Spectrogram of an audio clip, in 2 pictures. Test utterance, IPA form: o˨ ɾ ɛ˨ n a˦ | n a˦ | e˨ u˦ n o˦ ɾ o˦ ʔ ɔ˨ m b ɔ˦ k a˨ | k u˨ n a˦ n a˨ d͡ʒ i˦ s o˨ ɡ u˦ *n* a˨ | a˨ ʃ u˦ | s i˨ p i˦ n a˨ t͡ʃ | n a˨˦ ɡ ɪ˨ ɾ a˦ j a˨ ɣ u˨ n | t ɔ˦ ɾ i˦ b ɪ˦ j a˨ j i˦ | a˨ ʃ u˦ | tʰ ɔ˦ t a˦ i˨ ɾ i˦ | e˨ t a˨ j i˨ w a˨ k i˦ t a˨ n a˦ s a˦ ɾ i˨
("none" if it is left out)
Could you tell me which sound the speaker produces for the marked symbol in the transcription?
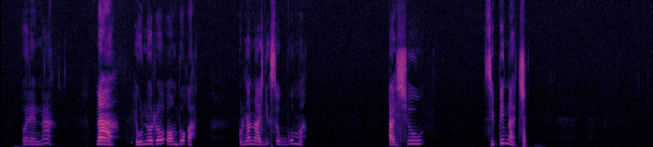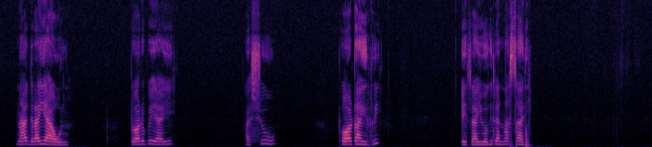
m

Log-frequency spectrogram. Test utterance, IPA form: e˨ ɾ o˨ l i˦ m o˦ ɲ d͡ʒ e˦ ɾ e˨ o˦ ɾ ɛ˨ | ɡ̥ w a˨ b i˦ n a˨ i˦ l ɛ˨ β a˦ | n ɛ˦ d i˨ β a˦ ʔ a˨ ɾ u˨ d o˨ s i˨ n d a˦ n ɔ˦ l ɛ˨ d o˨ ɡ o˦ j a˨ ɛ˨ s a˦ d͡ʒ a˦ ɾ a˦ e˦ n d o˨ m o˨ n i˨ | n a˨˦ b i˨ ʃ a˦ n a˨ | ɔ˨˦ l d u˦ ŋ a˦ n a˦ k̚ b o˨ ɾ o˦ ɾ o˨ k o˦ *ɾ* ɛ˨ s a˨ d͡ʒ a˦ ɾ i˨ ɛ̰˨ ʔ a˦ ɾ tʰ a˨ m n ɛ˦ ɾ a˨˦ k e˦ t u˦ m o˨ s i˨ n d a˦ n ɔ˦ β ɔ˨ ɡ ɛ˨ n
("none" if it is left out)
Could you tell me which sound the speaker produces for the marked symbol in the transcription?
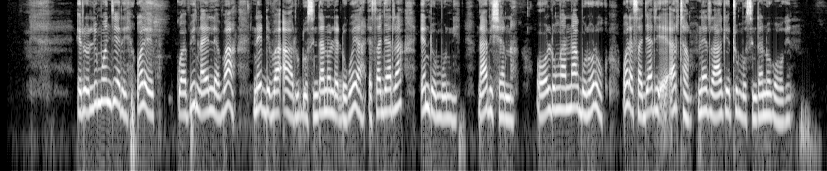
ɾ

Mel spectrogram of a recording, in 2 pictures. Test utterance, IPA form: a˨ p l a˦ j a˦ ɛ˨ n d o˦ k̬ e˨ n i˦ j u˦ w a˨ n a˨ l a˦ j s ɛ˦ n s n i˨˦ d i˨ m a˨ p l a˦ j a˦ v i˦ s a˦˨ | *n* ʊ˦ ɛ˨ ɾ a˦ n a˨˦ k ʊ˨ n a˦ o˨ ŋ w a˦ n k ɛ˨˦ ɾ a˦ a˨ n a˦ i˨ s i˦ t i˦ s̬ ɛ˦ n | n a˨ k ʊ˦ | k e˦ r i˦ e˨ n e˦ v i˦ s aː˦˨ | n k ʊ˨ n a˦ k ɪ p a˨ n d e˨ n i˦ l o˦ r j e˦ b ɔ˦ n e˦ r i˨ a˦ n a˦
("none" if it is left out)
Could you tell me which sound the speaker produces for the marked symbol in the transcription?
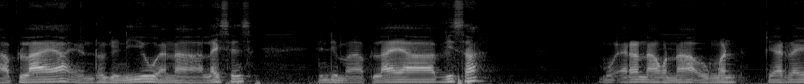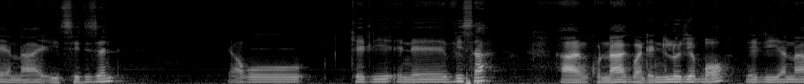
m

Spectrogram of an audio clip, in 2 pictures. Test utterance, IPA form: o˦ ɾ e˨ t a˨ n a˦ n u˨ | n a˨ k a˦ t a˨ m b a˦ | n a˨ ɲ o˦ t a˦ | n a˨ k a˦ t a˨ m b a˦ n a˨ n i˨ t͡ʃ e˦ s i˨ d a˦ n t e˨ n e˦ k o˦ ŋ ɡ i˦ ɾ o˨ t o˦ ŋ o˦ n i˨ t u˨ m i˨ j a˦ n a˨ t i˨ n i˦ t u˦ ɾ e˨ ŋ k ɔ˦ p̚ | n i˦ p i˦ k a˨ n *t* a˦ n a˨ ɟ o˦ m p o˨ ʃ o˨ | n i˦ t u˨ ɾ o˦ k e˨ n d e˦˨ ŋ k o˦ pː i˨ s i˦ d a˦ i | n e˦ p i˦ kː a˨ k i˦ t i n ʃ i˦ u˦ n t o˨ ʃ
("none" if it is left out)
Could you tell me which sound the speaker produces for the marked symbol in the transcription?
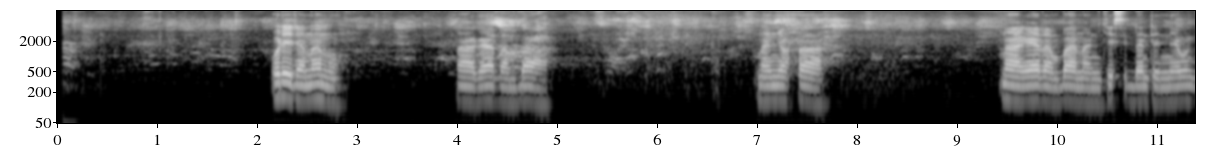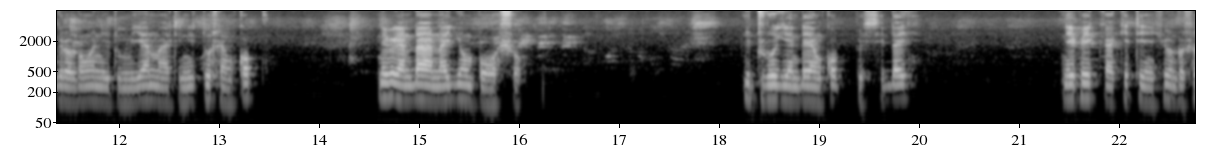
d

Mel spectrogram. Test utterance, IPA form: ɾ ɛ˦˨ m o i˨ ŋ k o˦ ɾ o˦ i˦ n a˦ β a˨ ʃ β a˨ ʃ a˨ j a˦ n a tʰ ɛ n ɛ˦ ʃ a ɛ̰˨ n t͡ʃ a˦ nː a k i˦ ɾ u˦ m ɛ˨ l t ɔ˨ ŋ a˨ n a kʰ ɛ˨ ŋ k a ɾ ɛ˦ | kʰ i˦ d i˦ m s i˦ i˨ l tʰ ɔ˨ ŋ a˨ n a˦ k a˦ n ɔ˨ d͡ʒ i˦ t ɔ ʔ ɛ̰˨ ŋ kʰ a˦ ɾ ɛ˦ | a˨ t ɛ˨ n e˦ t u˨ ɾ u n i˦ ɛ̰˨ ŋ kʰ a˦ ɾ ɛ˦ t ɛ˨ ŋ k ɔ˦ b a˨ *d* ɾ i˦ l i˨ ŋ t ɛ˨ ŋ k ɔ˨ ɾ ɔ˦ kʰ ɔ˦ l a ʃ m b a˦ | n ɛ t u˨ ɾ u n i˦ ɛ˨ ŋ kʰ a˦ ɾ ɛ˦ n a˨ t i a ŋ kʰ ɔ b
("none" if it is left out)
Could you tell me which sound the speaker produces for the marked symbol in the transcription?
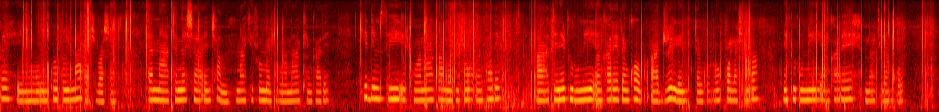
d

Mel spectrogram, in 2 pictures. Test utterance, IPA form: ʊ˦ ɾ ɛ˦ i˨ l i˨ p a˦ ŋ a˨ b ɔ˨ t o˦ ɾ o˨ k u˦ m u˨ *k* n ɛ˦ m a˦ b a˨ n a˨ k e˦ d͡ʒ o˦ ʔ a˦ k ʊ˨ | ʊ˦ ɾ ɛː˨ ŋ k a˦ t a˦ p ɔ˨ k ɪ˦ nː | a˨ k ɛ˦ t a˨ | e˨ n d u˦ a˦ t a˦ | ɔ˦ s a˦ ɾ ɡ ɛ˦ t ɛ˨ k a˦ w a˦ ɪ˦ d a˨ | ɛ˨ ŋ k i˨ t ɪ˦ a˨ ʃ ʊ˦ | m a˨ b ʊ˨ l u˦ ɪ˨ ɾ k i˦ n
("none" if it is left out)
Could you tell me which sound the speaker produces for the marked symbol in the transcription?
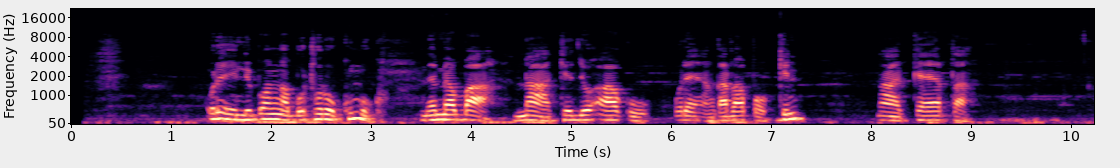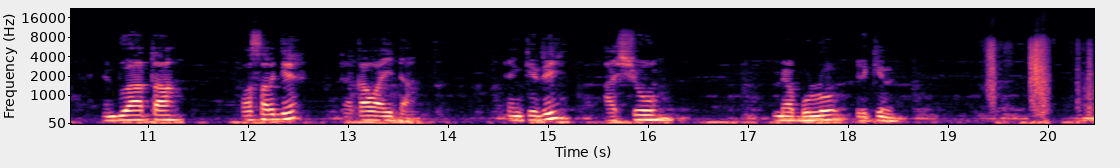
k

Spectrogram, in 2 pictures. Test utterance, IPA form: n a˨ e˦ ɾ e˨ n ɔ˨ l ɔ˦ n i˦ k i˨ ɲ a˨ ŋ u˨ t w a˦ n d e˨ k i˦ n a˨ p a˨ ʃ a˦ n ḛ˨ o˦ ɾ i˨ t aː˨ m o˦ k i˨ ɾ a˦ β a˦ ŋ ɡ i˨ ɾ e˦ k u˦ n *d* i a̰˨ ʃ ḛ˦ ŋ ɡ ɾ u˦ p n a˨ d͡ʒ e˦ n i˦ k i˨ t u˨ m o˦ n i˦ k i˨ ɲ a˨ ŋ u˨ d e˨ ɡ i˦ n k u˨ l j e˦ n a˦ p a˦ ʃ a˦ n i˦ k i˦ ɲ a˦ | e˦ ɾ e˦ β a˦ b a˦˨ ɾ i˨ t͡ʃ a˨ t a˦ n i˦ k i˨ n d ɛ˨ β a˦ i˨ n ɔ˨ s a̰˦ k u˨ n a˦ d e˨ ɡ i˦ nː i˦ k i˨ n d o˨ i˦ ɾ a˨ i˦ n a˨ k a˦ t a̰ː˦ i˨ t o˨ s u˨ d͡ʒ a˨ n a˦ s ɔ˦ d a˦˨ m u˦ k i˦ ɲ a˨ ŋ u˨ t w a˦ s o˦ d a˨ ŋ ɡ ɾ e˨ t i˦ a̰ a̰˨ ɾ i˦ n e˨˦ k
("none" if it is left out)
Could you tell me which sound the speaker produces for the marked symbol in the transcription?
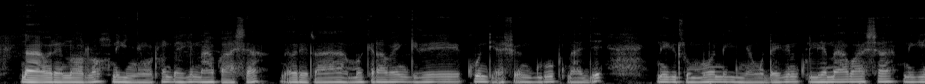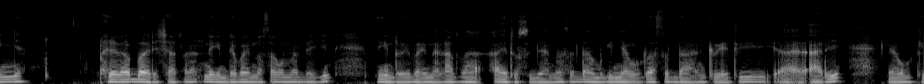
d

